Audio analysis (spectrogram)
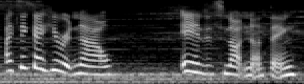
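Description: An actress playing an eager, easily spooked young girl with a wide-eyed, expressive delivery in an audio drama. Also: high-pitched, moderate pace. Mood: nervous. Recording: music behind the voice.

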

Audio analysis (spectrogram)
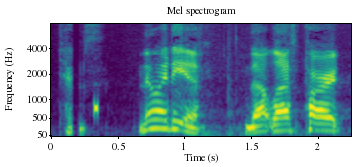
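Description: A man's voice: a little high, unhurried, slight background noise. A man recording voice lines who trips over hard names, curses and tries again. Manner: lively, breaks off to curse and retry. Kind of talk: blooper outtakes, swearing at tricky words.

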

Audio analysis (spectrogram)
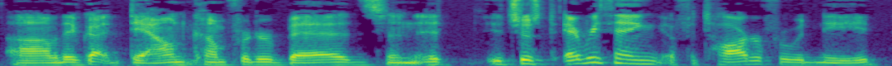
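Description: A man's voice: medium pitch, fairly quick, slightly rough, no echo. A man giving enthusiastic, explanatory answers as a guest safari guide in a conversational interview.

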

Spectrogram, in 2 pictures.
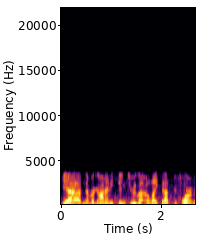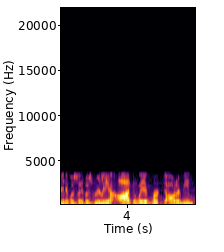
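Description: Quick flat-voiced man on a phone line. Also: mid-range voice. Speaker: college hockey associate head coach, guest. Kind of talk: phone interview. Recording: tinny phone line with faint hum.

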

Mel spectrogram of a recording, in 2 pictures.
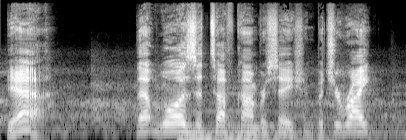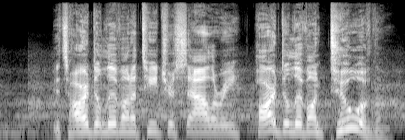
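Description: Brainwashed captive in an audio drama: suggestible, over-eager, bright and strained. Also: male voice, sits high. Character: brainwashed male captive, pliant, eager and dazed.

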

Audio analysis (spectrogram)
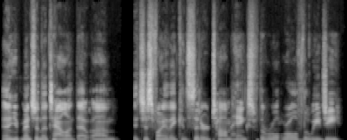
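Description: A man's voice: low-pitched, fairly quick, a bit bright, no room sound, studio quality. A man co-hosting a podcast, talking casually about films in an informal, amused way. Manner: informal, amused, often chuckling as he talks. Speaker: podcast co-host. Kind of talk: casual film discussion.

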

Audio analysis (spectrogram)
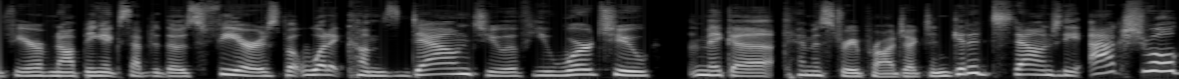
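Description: A woman guest on a podcast interview, talking about business in an animated, emphatic way and building her points through repeated phrases. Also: on the low side, no echo, clean studio sound. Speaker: guest, fashion stylist and business mentor.

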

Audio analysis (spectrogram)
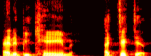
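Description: An earnest man in his forties speaking as a fitness trainer on a podcast. His pitch sits in an ordinary middle range. He often repeats words as he builds a point. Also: steady tone, normal speed, a bit bright. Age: 40s. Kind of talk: podcast interview.

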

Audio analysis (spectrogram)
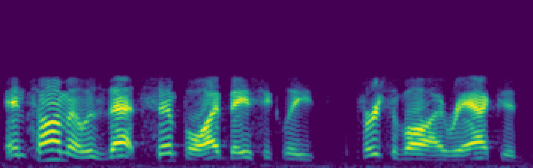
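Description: A man's voice: mid-range voice, lively intonation, fairly quick, no echo. A man who is an author and guest on a radio interview, telling a story earnestly with frequent "uh"s and restarts over a phone line. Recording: tinny phone line, dry.

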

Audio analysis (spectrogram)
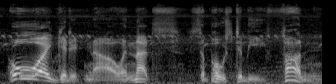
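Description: An actor playing a needy, blunt, quirky feral hermit of the woods in an audio drama, theatrical and abrupt with a deadpan streak. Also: male voice, sits low, a little slow, creaky, a little hiss or hum, exaggerated voice. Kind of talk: audio fiction acting.

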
